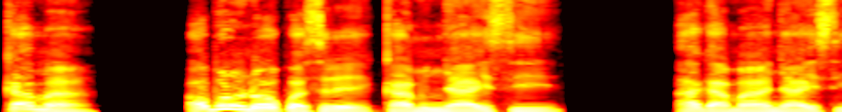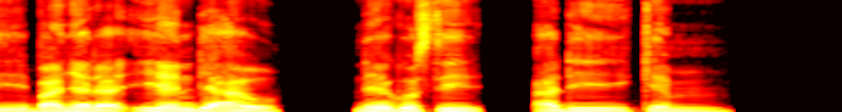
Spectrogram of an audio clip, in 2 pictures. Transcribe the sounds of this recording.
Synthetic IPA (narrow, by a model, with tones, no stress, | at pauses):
ka˦ma˨ | ɔ˦bʊ˦ɾʊ˦no˦kʷe˨sɪ˨ɾe˨ka˨m̩˦ɲa˨ɪ˦si˦ | a˦ɡa˨m̩˨a˦ɲa˨ɪ˦si˦ba˨ɲe˦ɾe˦ʔi˦ɦe˦n̩˦dɪ˦a˦ɦʊ˨ | ne˦ɡo˦si˦ | a˦dɪ˨i˦ke˦m̩˦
